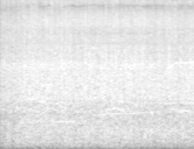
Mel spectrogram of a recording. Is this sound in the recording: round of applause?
yes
